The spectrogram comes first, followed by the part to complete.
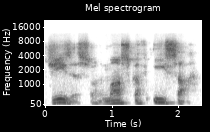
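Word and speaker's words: عيسى: or the mosque of isa that's the word jesus is pronounced in arabic and many things like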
